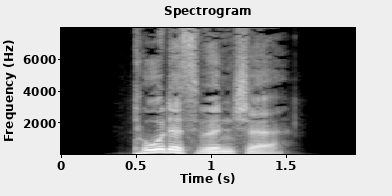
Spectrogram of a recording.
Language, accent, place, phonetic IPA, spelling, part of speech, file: German, Germany, Berlin, [ˈtoːdəsˌvʏnʃə], Todeswünsche, noun, De-Todeswünsche.ogg
- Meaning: nominative/accusative/genitive plural of Todeswunsch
